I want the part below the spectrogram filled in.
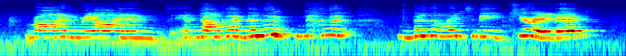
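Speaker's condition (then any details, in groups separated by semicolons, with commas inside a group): Cerebral palsy; able to talk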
